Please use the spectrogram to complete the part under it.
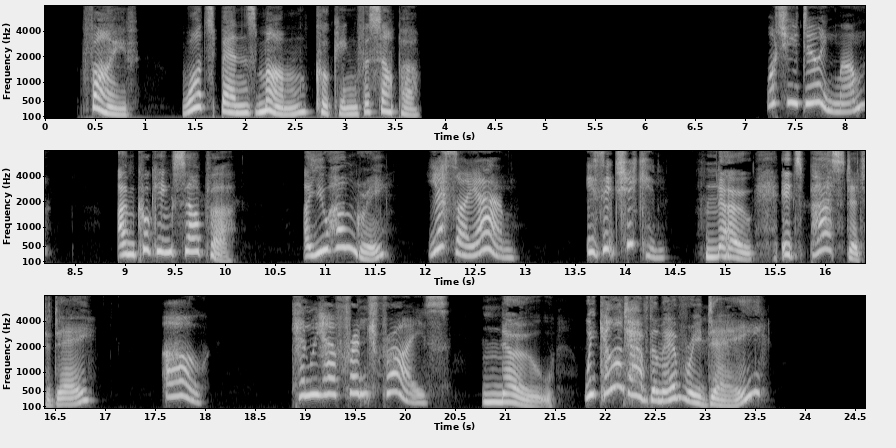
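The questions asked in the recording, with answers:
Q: What's Ben's mum cooking for supper?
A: Pasta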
